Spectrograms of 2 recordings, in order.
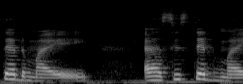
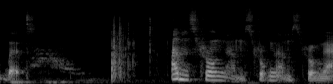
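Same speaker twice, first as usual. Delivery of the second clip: voice close to crying, on the verge of tears; 5 dB quieter than usual. Speaker telling their own story, still not feeling healed, on the verge of tears. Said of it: "I feel like I want to cry".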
